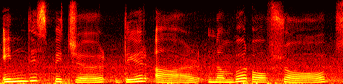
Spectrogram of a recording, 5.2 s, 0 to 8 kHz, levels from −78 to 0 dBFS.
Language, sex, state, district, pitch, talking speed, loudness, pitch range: English, female, Punjab, Kapurthala, 205 Hz, 95 wpm, -15 LUFS, 190-240 Hz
